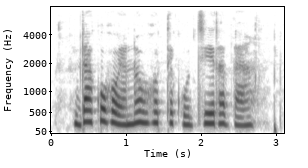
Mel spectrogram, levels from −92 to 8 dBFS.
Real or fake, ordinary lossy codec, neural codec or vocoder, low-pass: real; MP3, 64 kbps; none; 7.2 kHz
